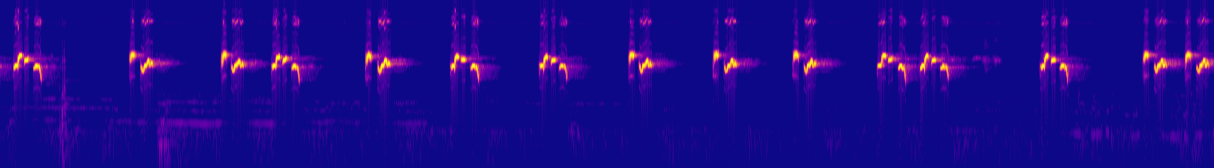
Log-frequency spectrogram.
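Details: Sooty-headed bulbul song used as a master for training birds to sing and luring wild bulbuls: short bright phrases of two to three quick whistled notes, rising then dropping, repeated about every second, clean background.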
